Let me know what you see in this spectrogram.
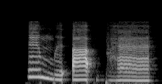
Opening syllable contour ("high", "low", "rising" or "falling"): falling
